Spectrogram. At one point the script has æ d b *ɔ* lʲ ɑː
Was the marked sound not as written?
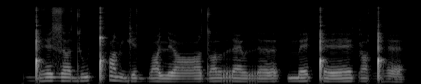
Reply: yes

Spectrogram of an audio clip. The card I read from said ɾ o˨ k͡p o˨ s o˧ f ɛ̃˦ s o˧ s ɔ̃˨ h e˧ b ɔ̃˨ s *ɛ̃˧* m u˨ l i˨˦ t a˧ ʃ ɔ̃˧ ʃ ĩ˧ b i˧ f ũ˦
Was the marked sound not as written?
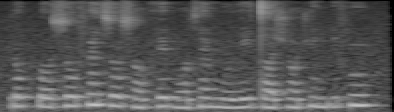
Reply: no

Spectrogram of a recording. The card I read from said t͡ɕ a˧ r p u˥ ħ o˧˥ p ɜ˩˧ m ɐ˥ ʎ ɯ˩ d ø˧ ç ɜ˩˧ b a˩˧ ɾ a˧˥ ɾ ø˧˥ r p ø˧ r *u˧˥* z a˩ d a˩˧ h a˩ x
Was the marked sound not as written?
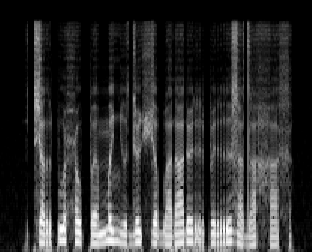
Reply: yes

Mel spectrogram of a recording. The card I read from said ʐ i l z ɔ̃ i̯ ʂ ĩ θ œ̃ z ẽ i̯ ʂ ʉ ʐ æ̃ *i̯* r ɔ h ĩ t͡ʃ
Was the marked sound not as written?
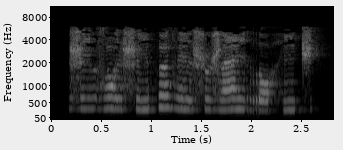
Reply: no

